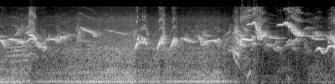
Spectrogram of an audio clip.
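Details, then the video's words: Oriental magpie-robin (kacer) singing vigorously while fighting, tail spread and agitated: short clear whistled phrases and sharp rising and falling notes, brief bursts with gaps, a louder cluster of high twittering near the end. "Kacer gacor langsung tarung buka ekor bongkar emosi"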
